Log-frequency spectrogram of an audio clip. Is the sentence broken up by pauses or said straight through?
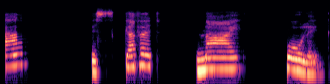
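paused. It is delivered with pauses and varied tone. The speaker calls it right. "which sounds much better"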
